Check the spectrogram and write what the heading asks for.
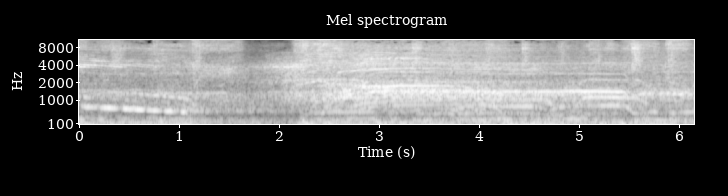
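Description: Pop dance track playing over the venue loudspeakers for a dance challenge, its heavy beat coming in about two seconds in, with fans screaming over it.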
